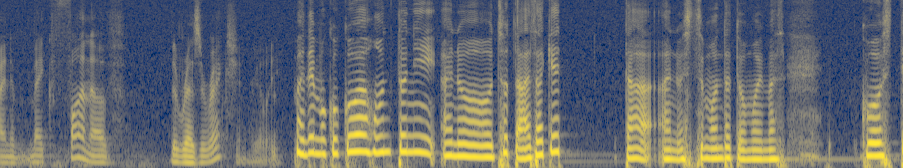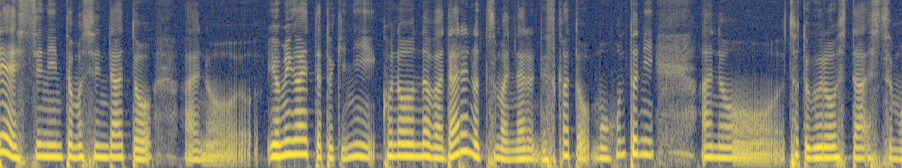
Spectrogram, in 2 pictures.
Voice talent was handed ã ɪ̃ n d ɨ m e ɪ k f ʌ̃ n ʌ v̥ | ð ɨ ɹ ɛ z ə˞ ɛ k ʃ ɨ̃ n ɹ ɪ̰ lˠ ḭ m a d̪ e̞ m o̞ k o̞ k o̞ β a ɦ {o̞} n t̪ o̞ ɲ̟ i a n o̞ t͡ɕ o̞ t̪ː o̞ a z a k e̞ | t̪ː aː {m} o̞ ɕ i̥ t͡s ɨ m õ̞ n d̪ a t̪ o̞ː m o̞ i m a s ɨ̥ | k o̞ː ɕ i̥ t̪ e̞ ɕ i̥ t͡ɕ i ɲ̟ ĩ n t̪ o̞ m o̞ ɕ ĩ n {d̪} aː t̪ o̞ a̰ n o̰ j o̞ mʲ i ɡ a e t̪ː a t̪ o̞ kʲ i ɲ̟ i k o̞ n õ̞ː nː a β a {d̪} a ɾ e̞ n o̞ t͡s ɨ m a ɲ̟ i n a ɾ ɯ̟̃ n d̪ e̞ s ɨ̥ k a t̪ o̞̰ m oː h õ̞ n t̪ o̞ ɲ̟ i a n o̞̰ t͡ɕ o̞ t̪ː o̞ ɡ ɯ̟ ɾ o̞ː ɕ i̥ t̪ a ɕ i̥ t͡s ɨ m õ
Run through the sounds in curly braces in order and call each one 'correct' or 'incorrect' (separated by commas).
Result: incorrect, incorrect, correct, correct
